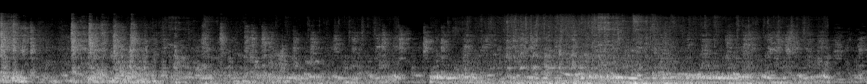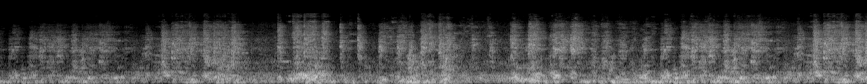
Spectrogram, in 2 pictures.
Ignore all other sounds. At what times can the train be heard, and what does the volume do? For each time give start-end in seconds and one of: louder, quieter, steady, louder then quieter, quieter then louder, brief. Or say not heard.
0.0-17.3 quieter then louder.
